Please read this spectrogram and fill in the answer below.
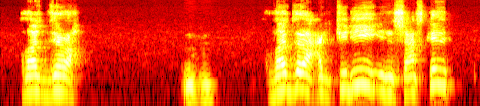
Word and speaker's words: Vajra: What would be the kind of, closer pronunciation of Vajra? Vajra. Vajra.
